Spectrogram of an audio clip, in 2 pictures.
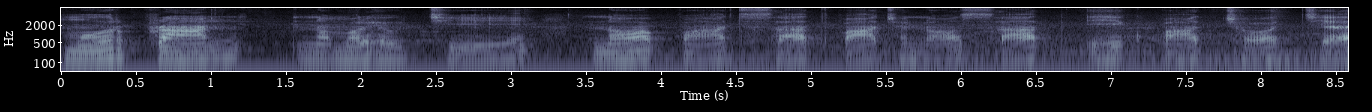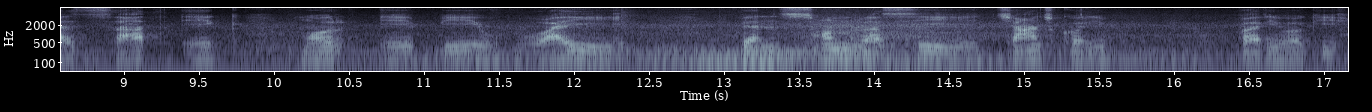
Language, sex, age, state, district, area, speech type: Odia, male, 30-45, Odisha, Bargarh, urban, read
